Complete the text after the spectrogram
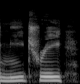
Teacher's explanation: Tongue high, knee, tree, the resonating chamber is small.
